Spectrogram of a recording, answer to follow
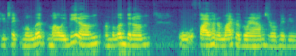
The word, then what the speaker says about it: molybdenum: with sulfur metabolism but taking molybdenum Mally beat'em is another way to pronounce it phonetically that that can be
